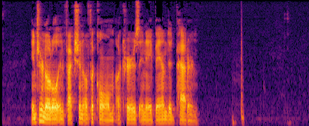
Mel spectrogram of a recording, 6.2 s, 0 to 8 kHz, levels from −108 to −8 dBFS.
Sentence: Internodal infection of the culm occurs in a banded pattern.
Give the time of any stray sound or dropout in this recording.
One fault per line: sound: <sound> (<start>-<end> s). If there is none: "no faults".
sound: laugh (4.6-4.9 s)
